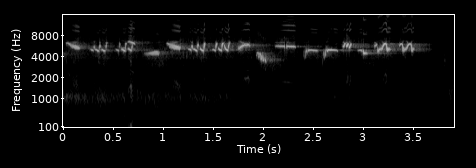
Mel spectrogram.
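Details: Plumbeous redstart of the Taiwan endemic subspecies affinis: a rapid, unbroken run of thin, high, jingling notes, several per second, with a few lower slurred notes mixed in, for nearly four seconds against a quiet background.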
